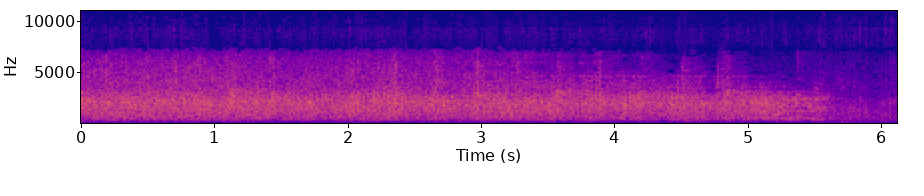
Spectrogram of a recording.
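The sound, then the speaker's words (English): Applause for the faculty, staff and administrators of a county school district: dense, steady clapping from a large audience that holds at an even level, then drops off slightly near the end. “I'd ask you to give all of our faculty, our staff, and our administrators within Hamilton County Schools another round of applause”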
